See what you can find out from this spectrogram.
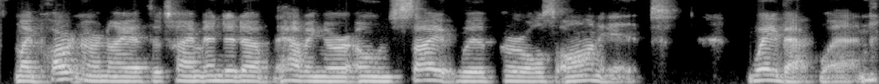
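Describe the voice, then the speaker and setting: Speaking at a moderate pace with an American accent, a woman keeps a fairly low pitch and fairly even intonation. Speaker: webcam model. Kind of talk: interview.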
